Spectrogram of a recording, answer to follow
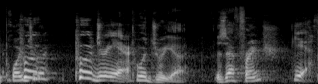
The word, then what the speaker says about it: Poudrier: Poudrier.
